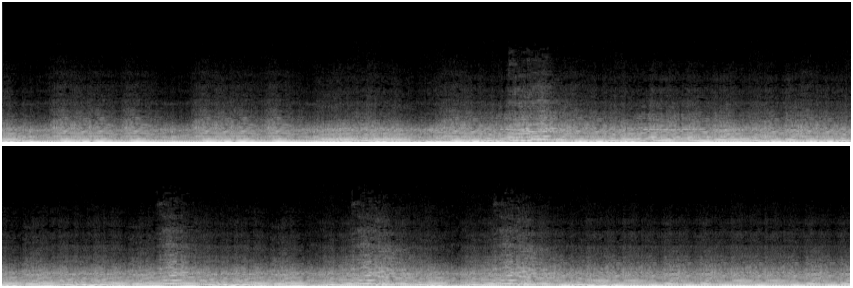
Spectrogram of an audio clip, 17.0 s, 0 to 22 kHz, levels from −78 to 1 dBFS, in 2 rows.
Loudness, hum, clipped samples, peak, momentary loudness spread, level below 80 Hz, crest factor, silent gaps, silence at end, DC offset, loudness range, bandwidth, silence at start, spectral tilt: -16 LUFS; none; under 0.1%; -4 dBFS; 2 LU; -44 dBFS; 12 dB; none; 0 s; 0.1%; 1 LU; 9.4 kHz; 0 s; -8 dB/octave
